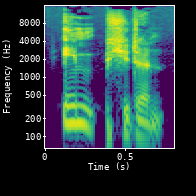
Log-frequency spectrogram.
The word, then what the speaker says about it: impudent: So once I learned that, I knew it was impudent, with the emphasis on the first syllable, which you would never guess from reading the word.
